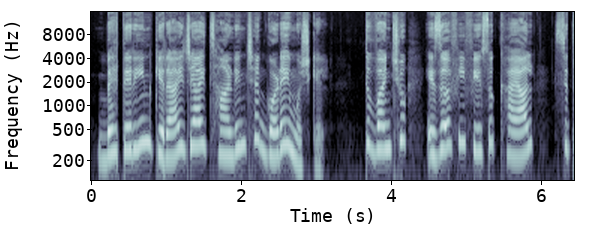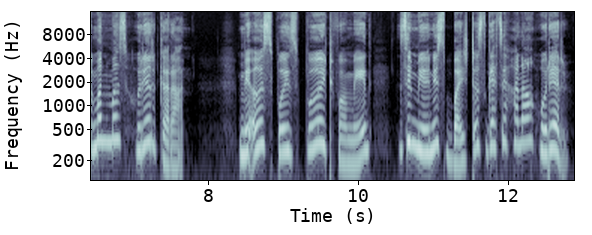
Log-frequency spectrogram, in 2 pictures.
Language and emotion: Kashmiri, sad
